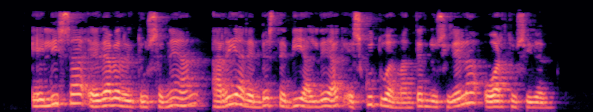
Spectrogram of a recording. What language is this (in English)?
Basque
